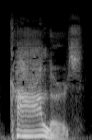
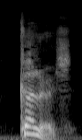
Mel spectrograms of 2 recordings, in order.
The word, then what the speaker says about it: colors: 所以 this T-shirt comes in three colors，哎，颜色不要念成 colors，不是啊的音，是 a 的音，肚子 a 的 a， colors colors，那是 C-O-L-L-A-R 加个 S，这是代表多数，叫衣领，领子。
